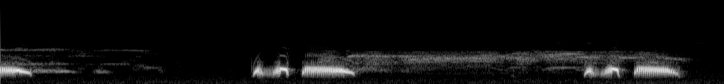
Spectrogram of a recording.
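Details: Calling decoy spotted dove meant to rouse wild birds. Its deep cooing phrase has two clipped notes then a long vibrating coo, heard twice, over a thin continuous whistle from another bird.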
